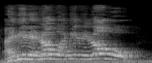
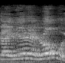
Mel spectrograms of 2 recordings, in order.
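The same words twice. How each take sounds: First: Put-on boy crying wolf. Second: Louder, higher cry of wolf; boy crying wolf for real this time; mock alarm cry. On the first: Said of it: "aquel niño que decía". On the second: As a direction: call out the warning, a bit louder. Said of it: "volvió a decir".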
